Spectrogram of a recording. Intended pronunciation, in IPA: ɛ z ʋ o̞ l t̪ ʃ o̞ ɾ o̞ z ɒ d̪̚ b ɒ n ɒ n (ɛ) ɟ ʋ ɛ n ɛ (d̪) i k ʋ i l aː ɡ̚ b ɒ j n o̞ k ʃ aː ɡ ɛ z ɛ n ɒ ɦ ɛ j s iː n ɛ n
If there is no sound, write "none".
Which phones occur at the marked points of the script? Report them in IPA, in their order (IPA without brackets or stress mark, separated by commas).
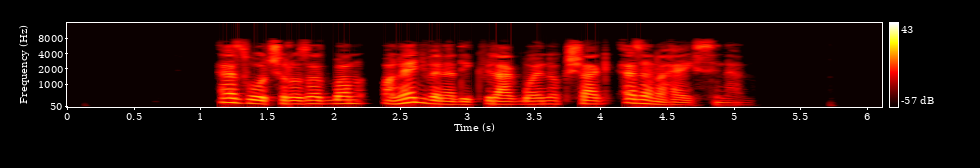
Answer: ɛ, d̪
